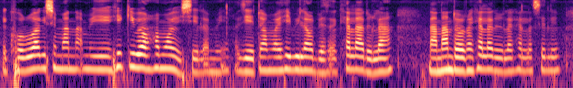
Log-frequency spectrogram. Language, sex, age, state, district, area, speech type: Assamese, female, 45-60, Assam, Nalbari, rural, spontaneous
